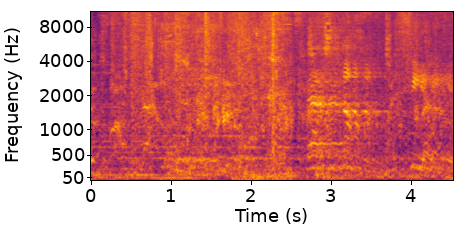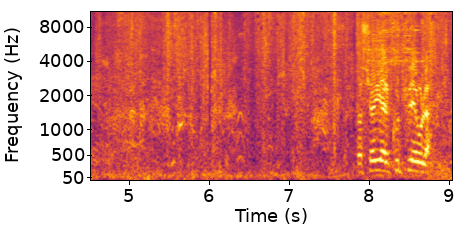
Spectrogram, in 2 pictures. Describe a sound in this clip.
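Magic spells burst and crackle in a fight.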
